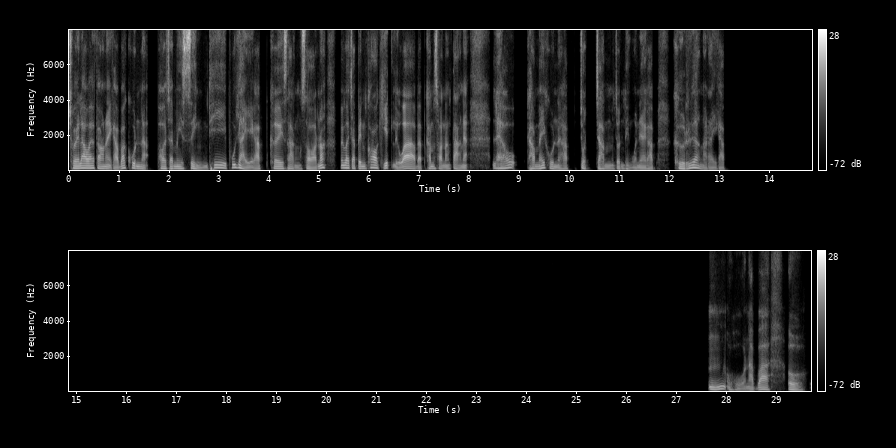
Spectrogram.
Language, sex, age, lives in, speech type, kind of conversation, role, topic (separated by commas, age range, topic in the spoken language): Thai, male, 20-24, Thailand, conversation, podcast, host, คุณจำคำสอนจากผู้ใหญ่เรื่องไหนได้จนถึงวันนี้?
